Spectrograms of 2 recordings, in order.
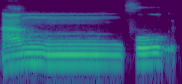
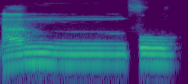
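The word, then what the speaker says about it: أَنفُ: Nah, ini kembali saya ingatkan, ikhfa itu jangan pakai eng, ya. Jangan angfu, tapi anfu, ya. Dibacanya apa? Ya. Tidak ya antara en dan eng gitu ya, tapi jangan tanpa engnya.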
